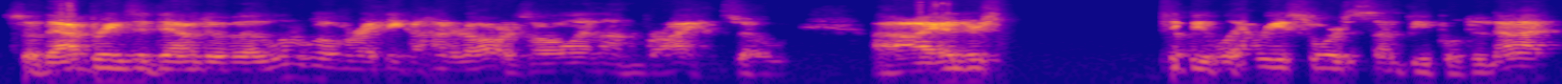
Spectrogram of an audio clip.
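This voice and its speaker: A man's voice: fairly even intonation, brisk, bright, forceful tone. Man with tinny, lo-fi audio. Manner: chatty, repeats words for emphasis. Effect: tinny, low-quality audio cutting in and out. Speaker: securities exam instructor hosting a live Q&A. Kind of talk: casual livestream talk. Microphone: wrong mic across the room. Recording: tinny, roomy sound from a mic far off.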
